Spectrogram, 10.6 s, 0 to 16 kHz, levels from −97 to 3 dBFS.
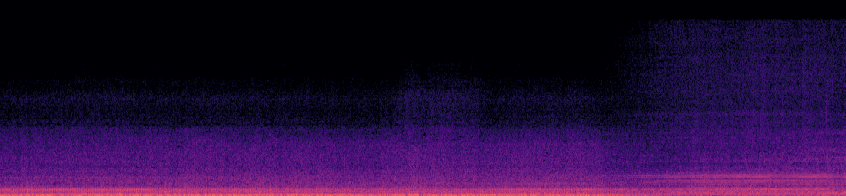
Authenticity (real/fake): fake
